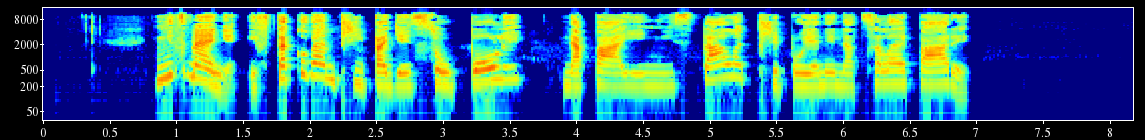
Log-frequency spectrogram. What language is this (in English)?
Czech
